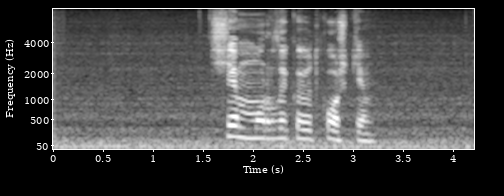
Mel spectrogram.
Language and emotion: Russian, neutral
